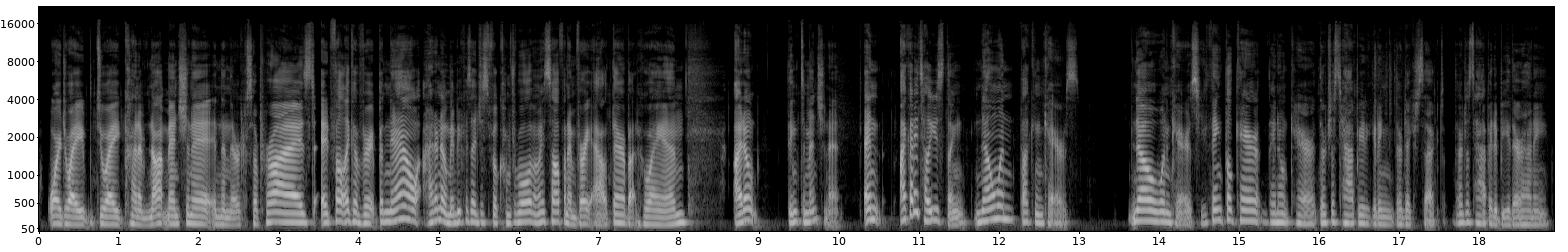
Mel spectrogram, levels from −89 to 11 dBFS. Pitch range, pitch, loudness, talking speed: 135-175 Hz, 155 Hz, -23 LUFS, 265 wpm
